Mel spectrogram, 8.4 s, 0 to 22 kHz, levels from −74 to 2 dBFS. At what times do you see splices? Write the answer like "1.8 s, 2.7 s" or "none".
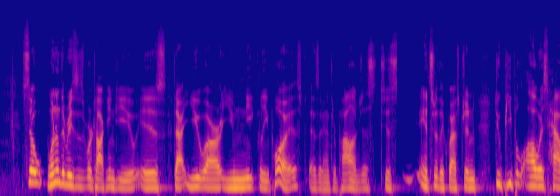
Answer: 2.5 s

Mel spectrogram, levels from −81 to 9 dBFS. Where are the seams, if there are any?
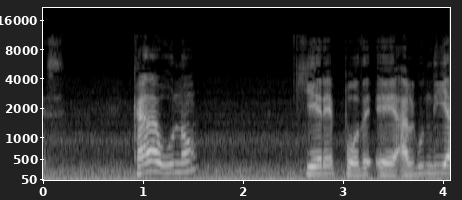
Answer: none

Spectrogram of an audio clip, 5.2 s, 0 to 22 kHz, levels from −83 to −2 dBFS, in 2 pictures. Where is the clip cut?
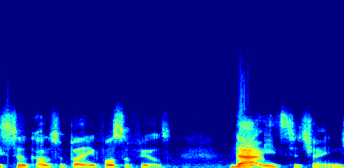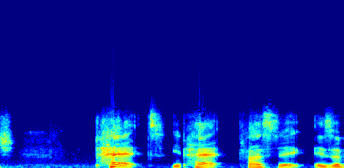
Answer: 2.0 s, 3.9 s

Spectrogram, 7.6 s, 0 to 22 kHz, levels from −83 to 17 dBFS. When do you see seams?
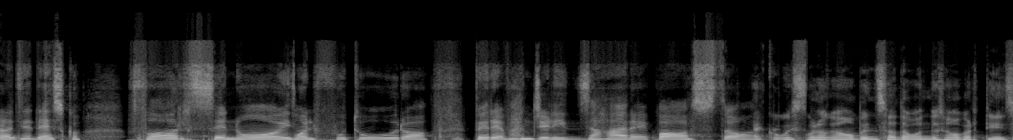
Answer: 2.2 s, 4.9 s, 6.0 s

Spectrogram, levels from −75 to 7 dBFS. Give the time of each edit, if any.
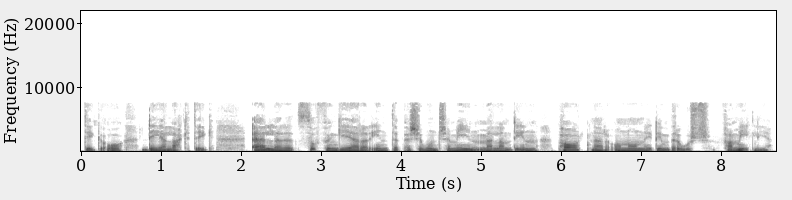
none

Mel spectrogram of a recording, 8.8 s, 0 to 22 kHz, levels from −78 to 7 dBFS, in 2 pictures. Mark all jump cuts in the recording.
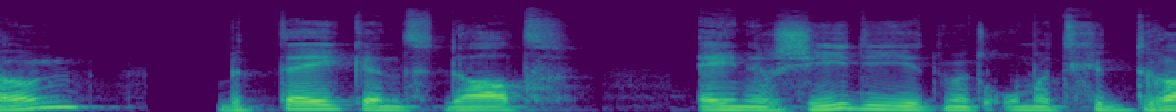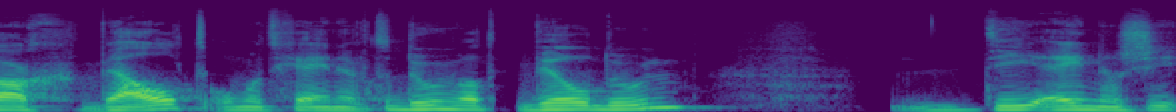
2.5 s, 3.7 s, 5.2 s, 5.8 s, 6.2 s

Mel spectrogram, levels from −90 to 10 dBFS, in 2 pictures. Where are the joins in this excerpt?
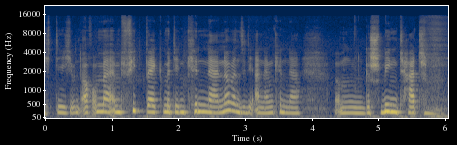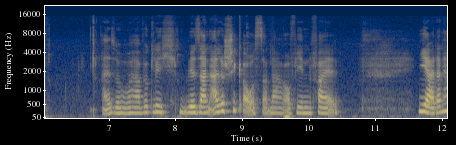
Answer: none

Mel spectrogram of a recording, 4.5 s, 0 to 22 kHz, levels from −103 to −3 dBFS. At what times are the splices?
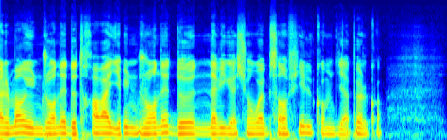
1.2 s

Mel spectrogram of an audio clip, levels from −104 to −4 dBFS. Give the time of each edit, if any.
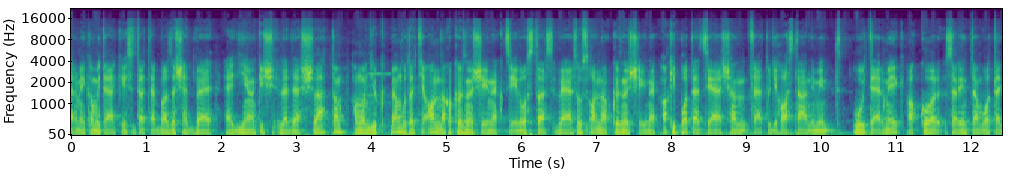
3.2 s, 5.8 s, 6.4 s, 7.8 s

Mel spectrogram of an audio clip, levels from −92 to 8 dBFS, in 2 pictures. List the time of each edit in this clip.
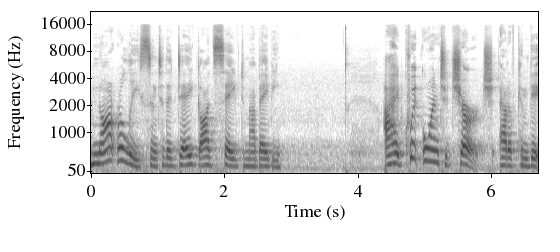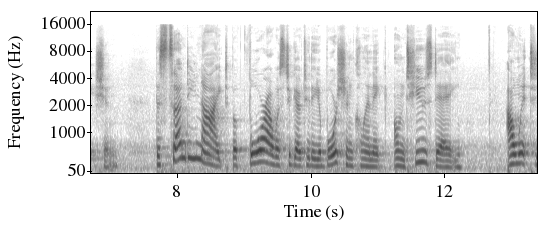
none

